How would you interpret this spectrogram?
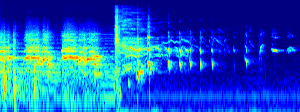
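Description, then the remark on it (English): A cartoon character from Tom and Jerry lets out a loud, strained yell of pain in a few drawn-out bursts, followed by a sudden sharp burst and then a run of short, rising-and-falling laughs. “There is so much pain in that yell, and the muffle heard through the wall while he's still clearly in pain from that thing.”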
